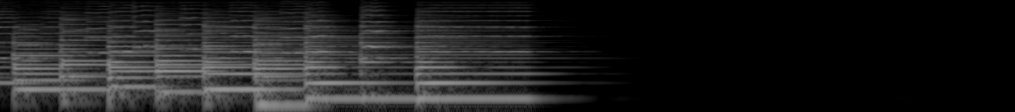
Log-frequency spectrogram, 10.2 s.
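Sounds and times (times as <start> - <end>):
classical rondo: 0.0 - 5.6.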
